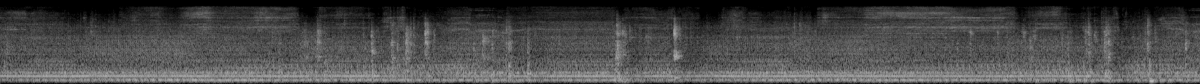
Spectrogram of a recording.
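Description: John Deere 2038R's three-cylinder diesel engine running steadily at about 2000 RPM while it drives a 270B backhoe that is digging. Over the engine come scraping and scattered knocks from the bucket working the dirt, the sharpest about six to seven seconds in.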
